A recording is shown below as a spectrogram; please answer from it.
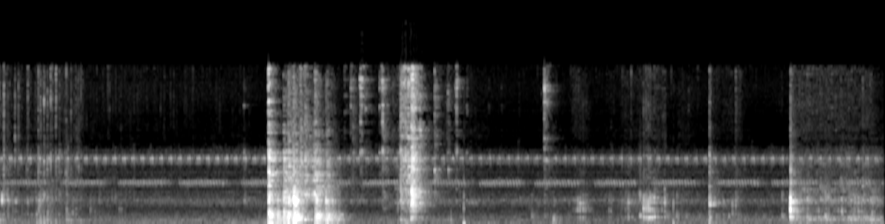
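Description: A spoon scrapes and clinks against a pot while vermicelli and milk are stirred together for sheer khurma, a few louder bursts of metal clatter rising over a faint, steady insect chirr in the background.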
